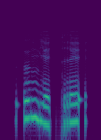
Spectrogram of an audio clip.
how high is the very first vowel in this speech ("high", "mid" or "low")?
high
